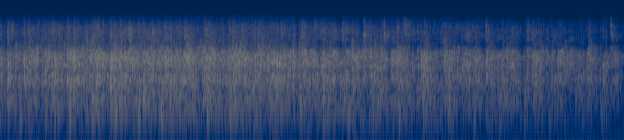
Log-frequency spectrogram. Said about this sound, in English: I want to take a moment to applaud and congratulate K. Cole James. Thank you for your service.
